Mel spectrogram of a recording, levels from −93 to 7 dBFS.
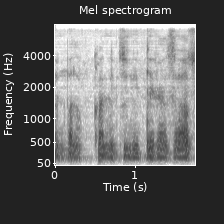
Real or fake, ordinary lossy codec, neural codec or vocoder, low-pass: fake; none; vocoder, 22.05 kHz, 80 mel bands, HiFi-GAN; 7.2 kHz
